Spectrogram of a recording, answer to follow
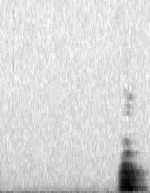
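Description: Near silence, then a dog barks once near the end.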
